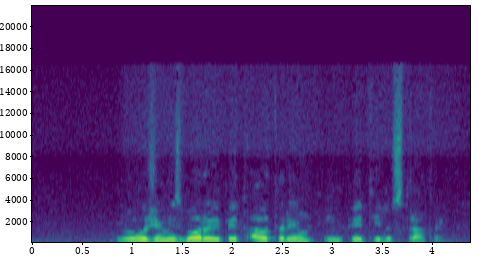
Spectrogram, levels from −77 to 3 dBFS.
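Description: Noise suppressor artifacts run through the whole clip. The suppressor pulls down the bands it judges to be steady noise by about 20 dB, frame by frame. The room noise sits about 17 dB below the speech. So the background sinks in the gaps and swells back under the talking.

Speech cut by the noise suppressor follows at 1.93 to 2.20 s, just after "ožjem izboru je". Here the suppressor mistakes part of the speech for noise. It drops it by up to about 19 dB, for roughly a tenth of a second. That sound comes out swallowed. It happens again from 2.77 to 4.15 s, dipping up to about 21 dB. Around half a second of speech goes faint.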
